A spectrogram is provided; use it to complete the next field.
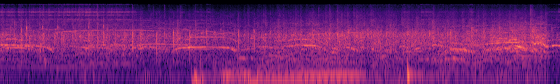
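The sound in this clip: Audience applause at a live concert held at a hotel: continuous crowd clapping with voices rising over it, staying dense and strong throughout and swelling slightly louder toward the end.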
